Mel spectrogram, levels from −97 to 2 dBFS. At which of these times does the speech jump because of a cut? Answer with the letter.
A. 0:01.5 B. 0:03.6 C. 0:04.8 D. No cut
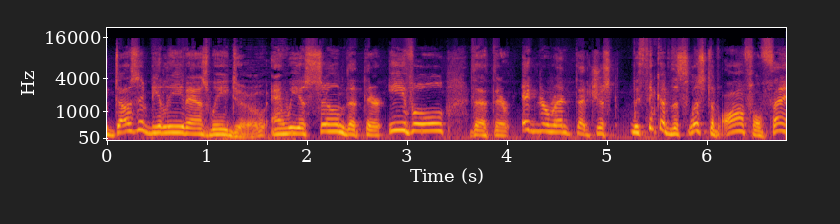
B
